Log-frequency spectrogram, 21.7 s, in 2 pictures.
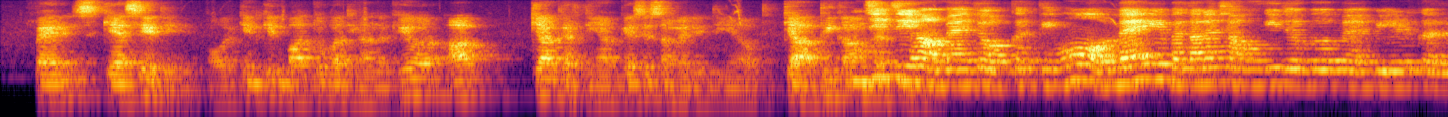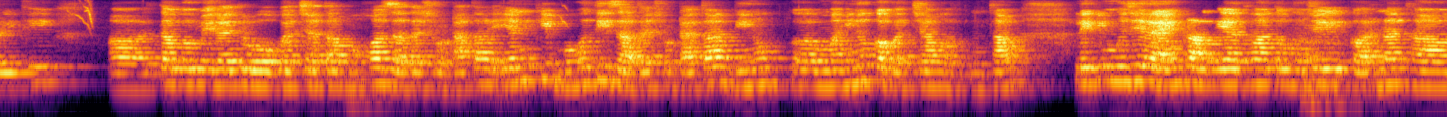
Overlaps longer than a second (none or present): none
